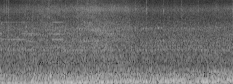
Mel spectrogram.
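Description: Delivery truck's engine running, heard from inside the cab: a steady low hum that gains a steady low tone about a second in.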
